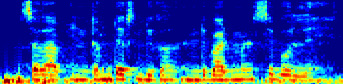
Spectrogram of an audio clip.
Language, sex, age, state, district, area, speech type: Urdu, male, 18-30, Uttar Pradesh, Saharanpur, urban, spontaneous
